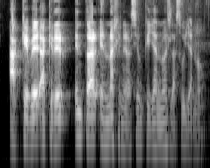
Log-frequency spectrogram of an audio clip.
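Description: At a fairly slow pace, a man speaks in a plain, everyday voice with fairly low pitch and fairly even intonation. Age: 20s. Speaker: podcast co-host. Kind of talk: casual chat.

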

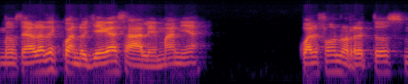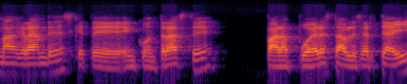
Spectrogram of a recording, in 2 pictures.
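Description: At a moderate pace, a man talks in a normal speaking voice at medium pitch with ordinary pitch variation. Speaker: podcast host and German teacher. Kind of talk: casual interview chat.

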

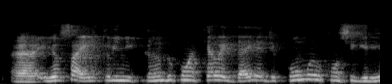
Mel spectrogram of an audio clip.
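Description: A man's high-pitched voice shows ordinary pitch variation as he talks at a moderate speed. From Brazil, Paraná (north/northwest interior). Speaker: veterinarian and animal health company executive. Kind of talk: interview.

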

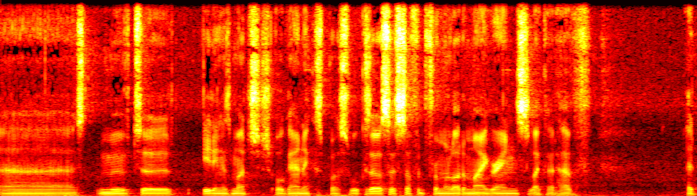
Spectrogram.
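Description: Over noticeable background noise and audible room echo, a man talks at a fairly quick pace. His pitch is very deep and low. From southern France, born in UK. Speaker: professional snowboarder. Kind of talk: casual interview chat. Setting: empty hotel near a pool.

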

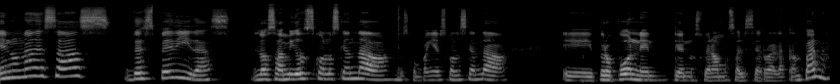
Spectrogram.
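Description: On a very clean recording with a silent background, a woman speaks at a moderate pace. Her fairly high voice makes very wide pitch swings. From Mexico, Sonora (Nogales). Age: 20s. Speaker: communications professional and writer. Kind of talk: personal testimony. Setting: home-made sound-dampened room.

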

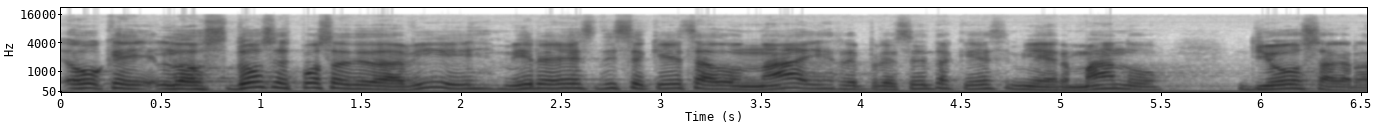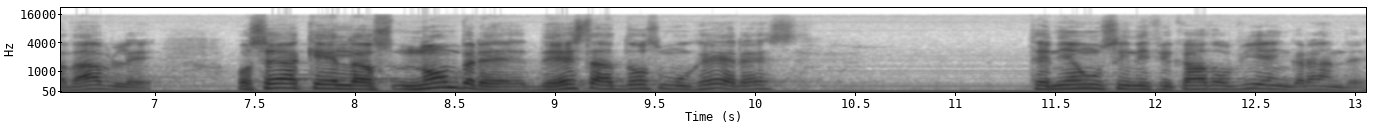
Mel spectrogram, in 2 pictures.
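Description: A man talks at a fairly slow pace with a Salvadoran accent. His pitch is high. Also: ordinary pitch variation. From El Salvador. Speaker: preacher. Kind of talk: sermon. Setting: church.

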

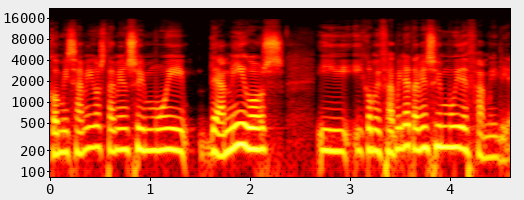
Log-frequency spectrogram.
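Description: On a very clean recording with a silent background, a woman speaks in a dark, mellow tone with monotone, flat intonation. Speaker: comedian. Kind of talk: casual chat. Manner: fast.

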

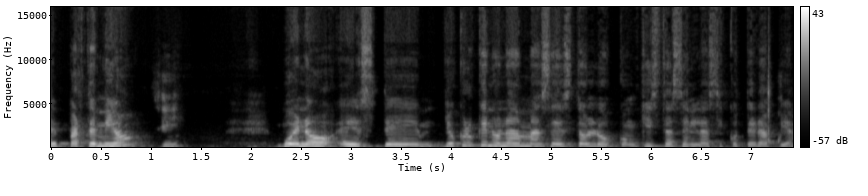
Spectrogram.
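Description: Very slow speech with lively intonation, on a very clean recording with a silent background. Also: woman, fairly high pitch for a woman. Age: 60s. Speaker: psychotherapist. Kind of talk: interview.

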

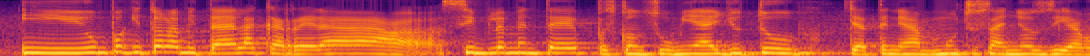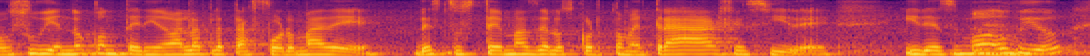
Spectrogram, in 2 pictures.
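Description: A woman at medium pitch speaks at a fairly quick pace with ordinary pitch variation, with audible room echo. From northern Mexico, Hermosillo. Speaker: film YouTuber and content creator. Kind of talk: casual chat.

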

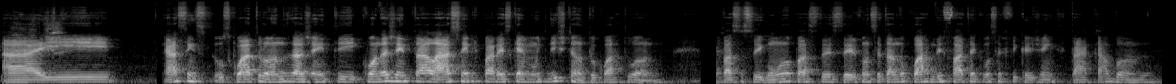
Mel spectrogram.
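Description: His is an ordinary speaking voice, pitched in the medium range. The man's delivery comes fairly quick, and his intonation stays fairly even. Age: 20s. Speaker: former student, university student. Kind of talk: casual chat.

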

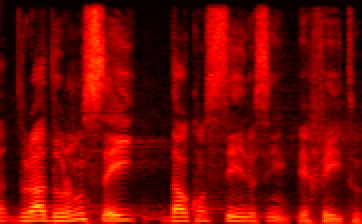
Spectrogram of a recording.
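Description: Pitched fairly high, a man speaks in a plain, everyday voice with ordinary pitch variation. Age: 20s. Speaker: church musician. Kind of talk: casual chat.

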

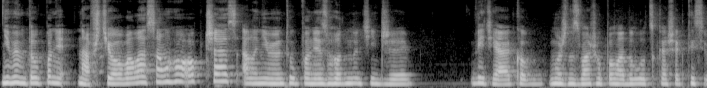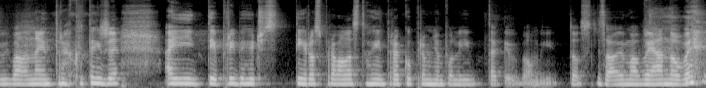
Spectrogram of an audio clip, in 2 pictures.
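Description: Fairly even in intonation and fairly quick in pace, the voice is an unremarkable speaking voice. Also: woman, medium pitch for a woman. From Belarus. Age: 20s. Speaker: former conservatory student, marketing worker. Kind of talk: casual interview.

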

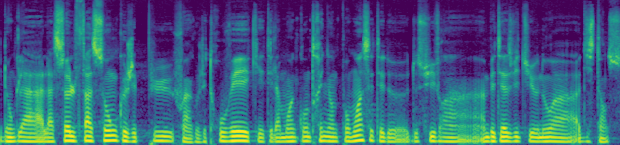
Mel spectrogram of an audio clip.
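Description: The tone is dark and mellow, delivered in a monotone, flat intonation with hardly any pauses. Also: man, fairly low pitch for a man, moderate pace. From southwest France, near Toulouse. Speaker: winemaker. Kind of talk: interview. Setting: at his wine estate. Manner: halting, many fillers.

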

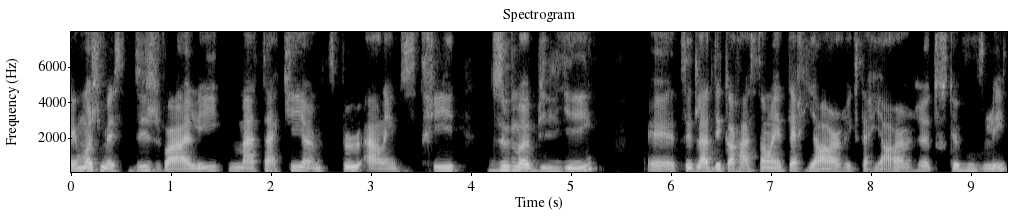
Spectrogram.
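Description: Over a quiet background, a woman speaks fairly slowly with ordinary pitch variation in a dry, close sound with no echo. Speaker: nurse and furniture restorer. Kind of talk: casual interview chat. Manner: hesitant, many fillers.

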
